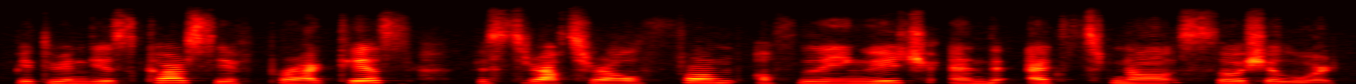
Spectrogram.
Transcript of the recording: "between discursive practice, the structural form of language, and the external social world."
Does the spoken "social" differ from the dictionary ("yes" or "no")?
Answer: no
